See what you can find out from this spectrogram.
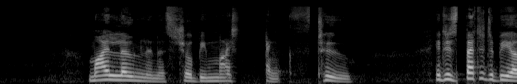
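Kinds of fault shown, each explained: Short concealed packet loss: Two brief bursts of call audio, about 20 ms each, arrived too late for the decoder, which filled each gap by extending the preceding sound. Around 2.17 s and 2.23 s, this leaves two quick smears or wobbles in the speech.
Long network dropout: A run of audio from about 2.33 s to 2.67 s was likely lost in transit. The gap, about 320 ms, is filled entirely with a continuation of the preceding sound that buzzes or hisses and fades, with no silence before speech resumes.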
